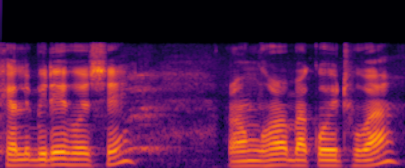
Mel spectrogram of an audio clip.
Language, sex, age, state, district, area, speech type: Assamese, male, 30-45, Assam, Sivasagar, rural, spontaneous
